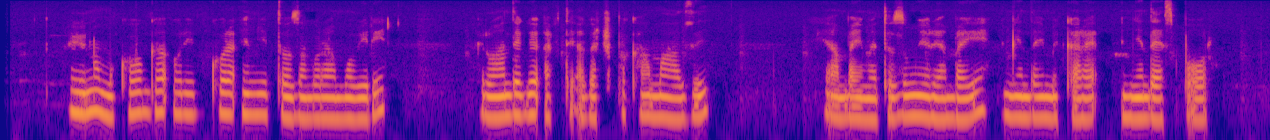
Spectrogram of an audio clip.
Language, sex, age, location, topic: Kinyarwanda, female, 25-35, Kigali, health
